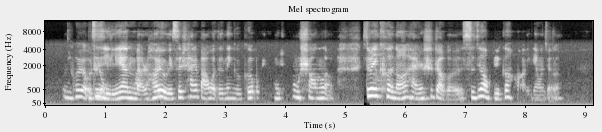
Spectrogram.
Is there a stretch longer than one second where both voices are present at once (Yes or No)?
Yes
